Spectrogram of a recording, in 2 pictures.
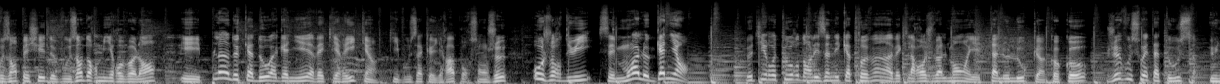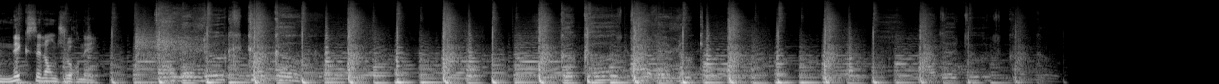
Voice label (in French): test micro sm7 radio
